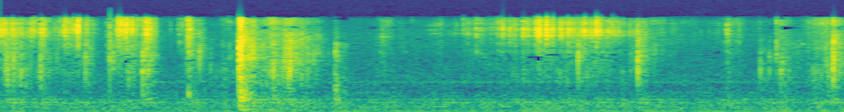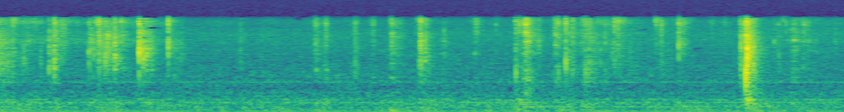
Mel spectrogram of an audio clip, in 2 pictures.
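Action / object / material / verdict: scrape / bar of soap scraped with a metal blade / soap / none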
